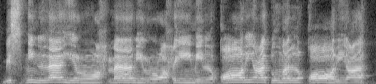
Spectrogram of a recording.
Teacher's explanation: तो बहरहाल इब्तिदा में साबित रहेगा। अगर बिस्मिल्लाह के साथ पढ़ें मिलाकर तो फिर ये हमज़ा नहीं पढ़ा जाएगा, लाम और क़ाफ पढ़ा जाएगा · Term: हमज़ा वस्ली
